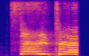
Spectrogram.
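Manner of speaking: tiny squeaky shriek, very high; twinkling breathy fairy whisper. Acted. GM voices a little voice.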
